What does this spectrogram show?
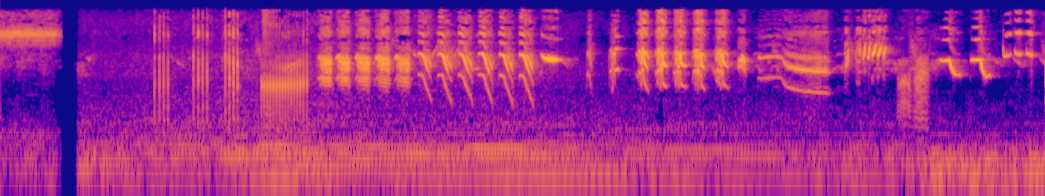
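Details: Lively Javan myna used as a tutor recording for cage birds: harsh squawks, then a quick series of falling whistled slurs and scratchy notes, closing with looping whistles.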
